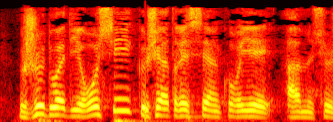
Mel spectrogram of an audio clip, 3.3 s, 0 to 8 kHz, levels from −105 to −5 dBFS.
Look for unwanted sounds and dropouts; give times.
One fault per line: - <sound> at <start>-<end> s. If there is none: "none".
none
